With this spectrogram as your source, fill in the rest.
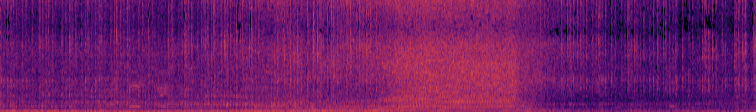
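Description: A car engine rumbles loudly close by.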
